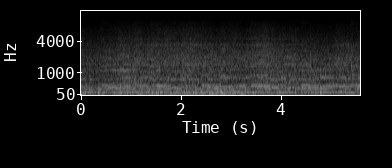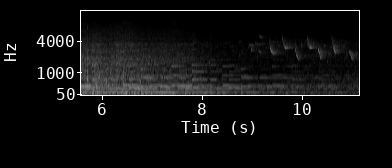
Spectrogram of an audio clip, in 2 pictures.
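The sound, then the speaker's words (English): An SUV's engine drones loudly and steadily, struggling up a hill on a mountain road, under heavy rumbling road noise, then fades away toward the end, leaving a few clear bird chirps in the quiet. “Now we just have two trucks and another SUV. And ours is struggling pretty bad right now.”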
